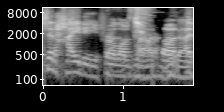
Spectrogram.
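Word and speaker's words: Hedi: People say Eddie, like just drop the H completely.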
